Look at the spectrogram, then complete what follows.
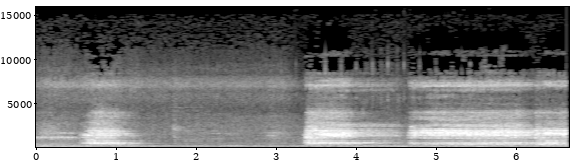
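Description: Animatronic werewolf prop's speaker playing breathy snarls and growls in bursts, louder from about three and a half seconds in. Near the end a long, drawn-out pitched cry begins.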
